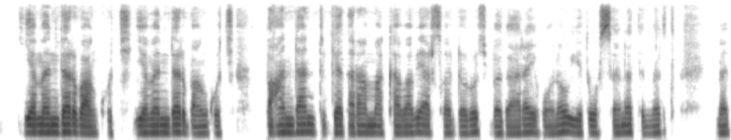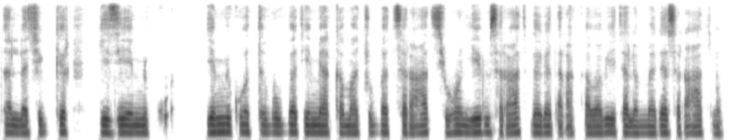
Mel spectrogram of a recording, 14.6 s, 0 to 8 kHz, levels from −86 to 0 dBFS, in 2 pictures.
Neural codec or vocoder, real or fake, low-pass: none; real; 7.2 kHz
